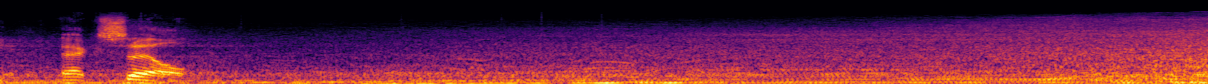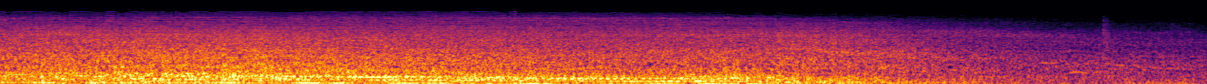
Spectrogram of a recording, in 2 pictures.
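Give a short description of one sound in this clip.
A tractor engine roars loudly under heavy strain, rising and then fading.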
